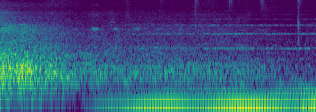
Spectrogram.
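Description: Background music fades in about half a second in, as the hall noise dies away: low, sustained bass tones with a few faint steady higher notes above them.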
